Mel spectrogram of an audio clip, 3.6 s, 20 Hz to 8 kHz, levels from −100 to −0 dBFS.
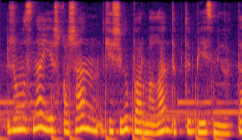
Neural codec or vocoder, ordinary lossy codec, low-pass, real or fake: none; none; none; real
